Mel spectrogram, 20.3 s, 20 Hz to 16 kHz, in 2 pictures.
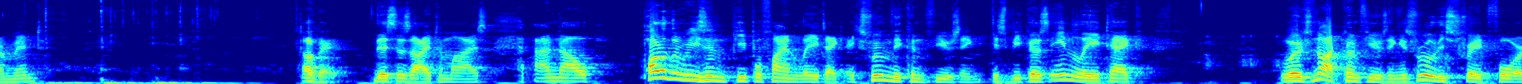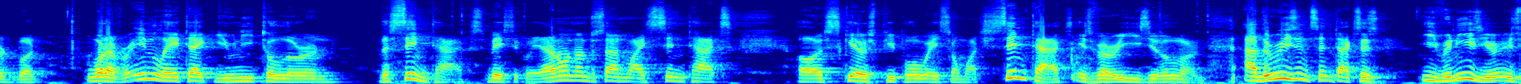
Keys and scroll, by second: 0.0-2.9 typing, 5.4 alt+8, 6.4 alt+3, 6.9 alt+3, 9.1 alt+x, 19.0 alt+z.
